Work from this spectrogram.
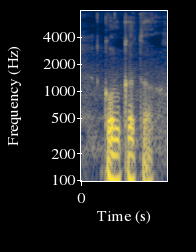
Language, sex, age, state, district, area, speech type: Telugu, male, 30-45, Andhra Pradesh, Krishna, urban, spontaneous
